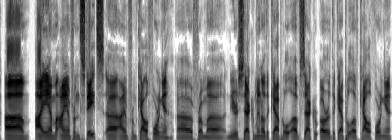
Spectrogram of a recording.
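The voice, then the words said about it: American accent. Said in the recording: “my wonderful American accent”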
